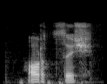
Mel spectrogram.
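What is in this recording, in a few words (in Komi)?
"ортсысь", Komi, male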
